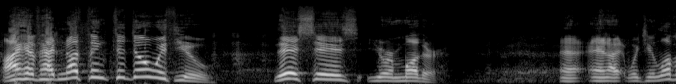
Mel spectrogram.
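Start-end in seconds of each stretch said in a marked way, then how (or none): 0.0-4.4 loud, laughing mock rage, pitched up; mock furious king. Preacher hams up Saul's fury for the men, laughing mock rage. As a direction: ham up Saul's fury while chuckling. Jokey paraphrase of raging Saul.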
